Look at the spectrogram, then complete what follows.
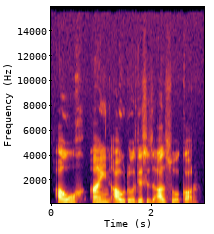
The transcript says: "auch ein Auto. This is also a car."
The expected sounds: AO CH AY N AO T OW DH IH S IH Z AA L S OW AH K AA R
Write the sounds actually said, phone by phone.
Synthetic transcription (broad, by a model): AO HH AY N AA T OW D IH S IH Z AA L S OW AH K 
